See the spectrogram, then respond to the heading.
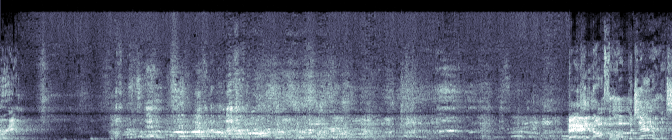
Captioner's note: audience laughing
